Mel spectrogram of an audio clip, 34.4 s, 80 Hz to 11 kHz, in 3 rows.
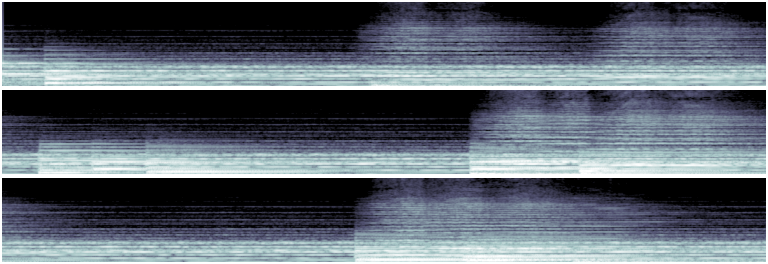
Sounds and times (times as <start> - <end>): Music: 0.0 - 34.3.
